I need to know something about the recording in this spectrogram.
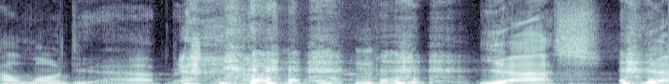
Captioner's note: laugh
